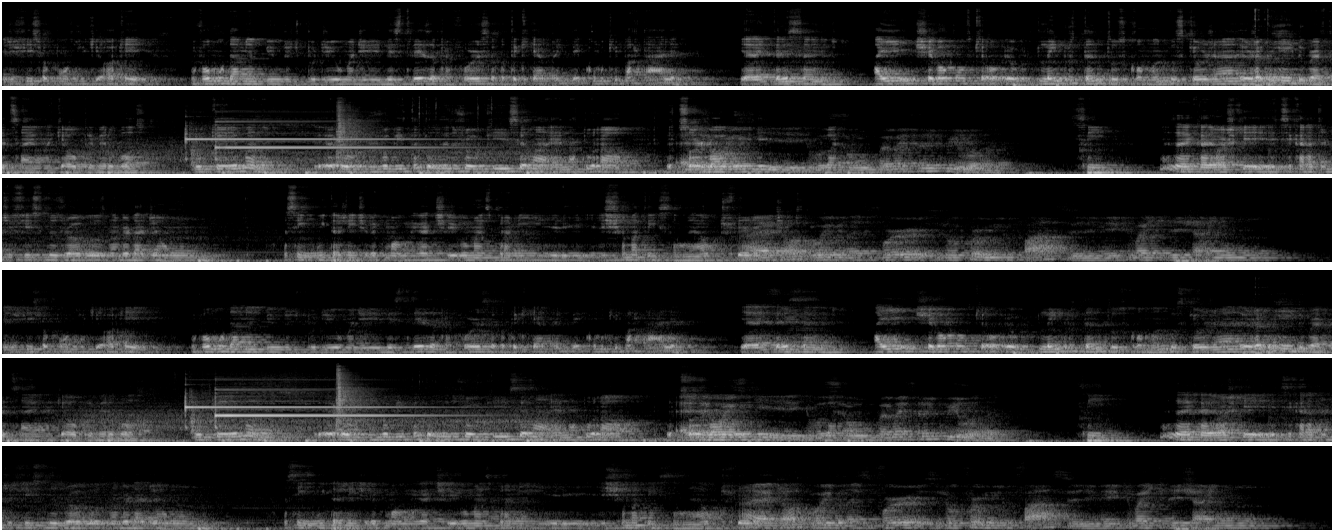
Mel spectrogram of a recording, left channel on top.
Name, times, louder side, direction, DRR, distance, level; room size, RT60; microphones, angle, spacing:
voice 1, 0.0-6.9 7.4-14.8 15.2-21.2 21.5-21.9 24.0-24.6 24.9-28.8 29.4-34.3 34.7-34.8, left 1 dB, 50° left, 2.8 m, -28 dB
voice 2, 7.7-8.2 20.0-23.3 34.0-39.1, left 1 dB, 80° right, 7.2 m, -33 dB
sound 1, 14.0-18.9, right 5 dB, 30° right, 2.0 m, -26 dB
sound 2, 26.0-29.8, equal, 5° left, 2.1 m, -43 dB
29.5 x 16.0 x 8.8 m
head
